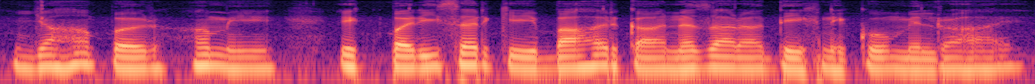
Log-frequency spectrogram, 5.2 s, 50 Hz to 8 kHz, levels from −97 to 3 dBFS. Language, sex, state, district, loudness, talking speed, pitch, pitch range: Hindi, male, Uttar Pradesh, Lalitpur, -16 LUFS, 160 wpm, 125 Hz, 120-140 Hz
